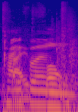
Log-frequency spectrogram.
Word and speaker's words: Kaifeng: ไคร เฟิง นะ ฮะ ใคร เฟิง ใคร เฟิ เดี๋ยว คน ไทย เรา ออก เสียง เฟิง ไม่ ได้ ก็ จะ ออก เสียง ว่า ฟง นะ ฮะ เดี๋ยว จะ เดิน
